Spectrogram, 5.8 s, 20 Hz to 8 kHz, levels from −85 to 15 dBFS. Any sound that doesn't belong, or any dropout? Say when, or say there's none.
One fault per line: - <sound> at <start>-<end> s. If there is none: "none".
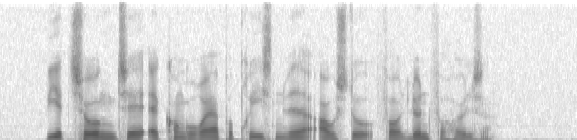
none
